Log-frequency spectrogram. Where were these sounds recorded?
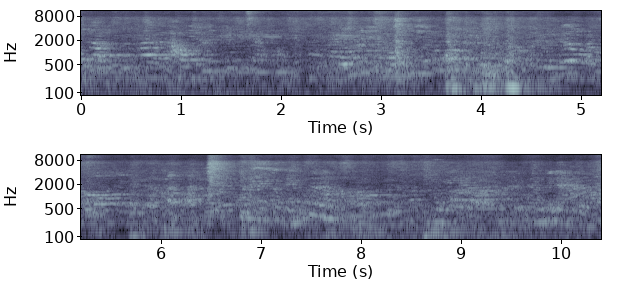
in a cafe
